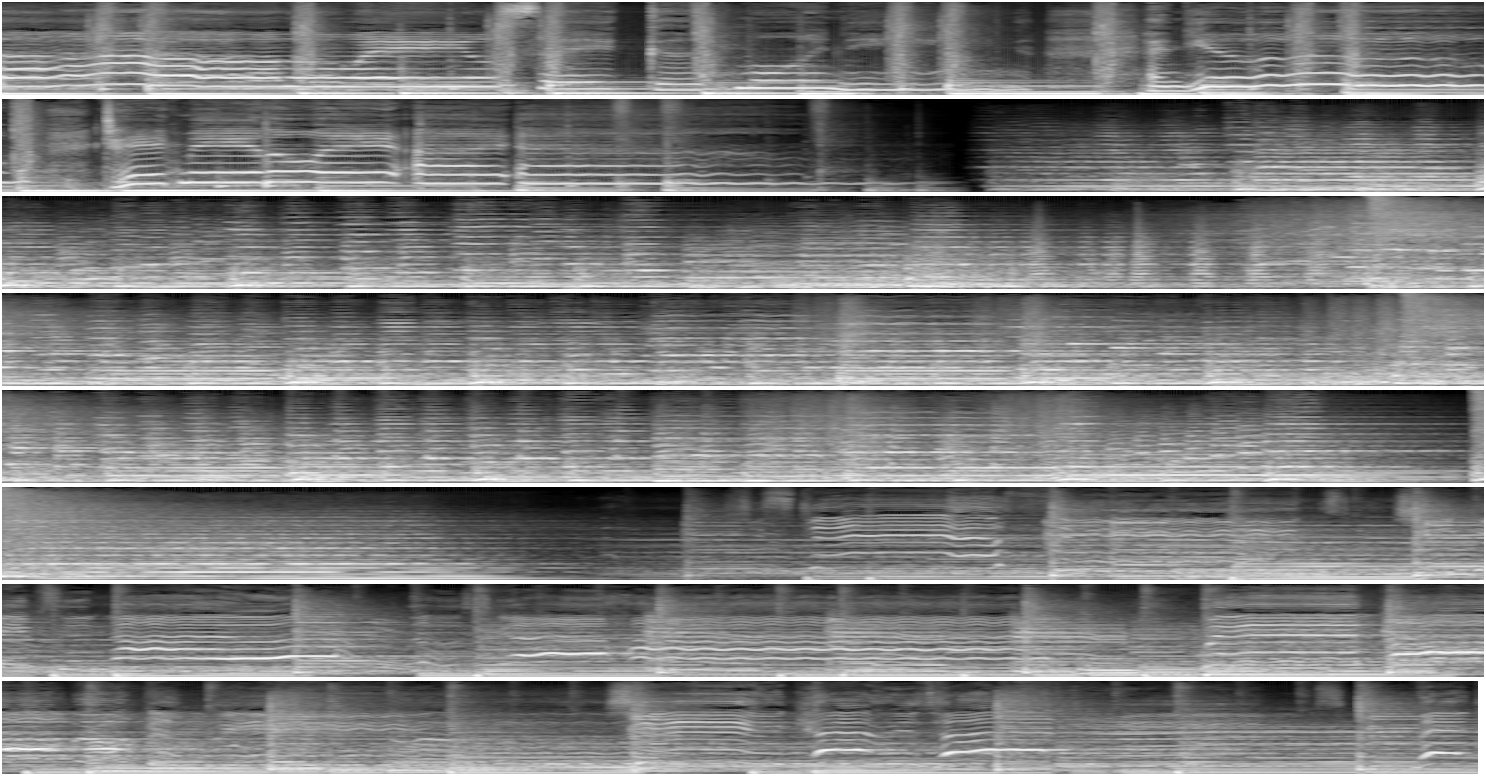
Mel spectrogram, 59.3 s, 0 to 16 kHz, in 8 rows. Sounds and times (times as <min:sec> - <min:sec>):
Tender music: 0:00.0 - 0:59.2.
